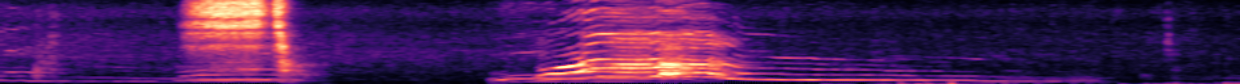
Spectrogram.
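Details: Cats in a fight, one giving a low drawn yowl and a short hiss, then a rising, quavering howl that slides downward, with some low thumping noise near the end.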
